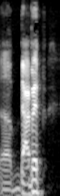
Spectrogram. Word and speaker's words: BABIP: Also with his BABIP, not a silent P there.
